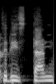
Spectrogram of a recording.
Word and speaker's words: Tristán: ¿Cómo es Tristan o Tristán? Es con acento, ¿verdad? Este, eh, creo que es Tristan, pero no sé. A ver, búscale. – búscale. No, sí es ah. Tristán con acento en la A.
